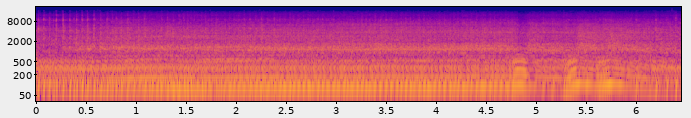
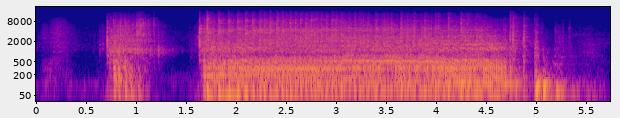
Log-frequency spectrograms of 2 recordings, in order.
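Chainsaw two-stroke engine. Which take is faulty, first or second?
second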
